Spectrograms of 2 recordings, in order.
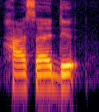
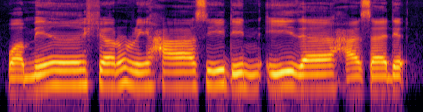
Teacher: Cara membacanya yaitu wajib dipantulkan, menyerupai huruf E, hasad. Wa min syarri hasidin idza hasad. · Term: qalqalah kubra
